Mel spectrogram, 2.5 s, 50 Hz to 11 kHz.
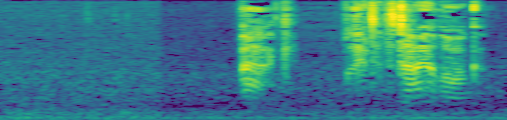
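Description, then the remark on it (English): A synthetic text-to-speech voice from the Mobile Speak 4 phone screen reader, using the newest Acapella voice, speaks two short bursts, thin and tinny, after a moment of quiet background hiss. “Let's take a listen to Mobile Speak running the newest iteration of Acapella with Mobile Speak 4.”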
